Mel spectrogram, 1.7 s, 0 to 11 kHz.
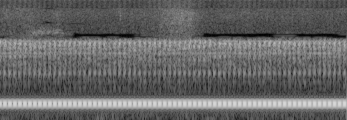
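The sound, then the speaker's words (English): A steady, unbroken telephone dial tone at the start of a Prospector prank call on radio station Rock 107 hums at a constant mid pitch for almost two seconds, then cuts off abruptly. No voices are heard. “It's another Prospector prank call on Rock 107.”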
